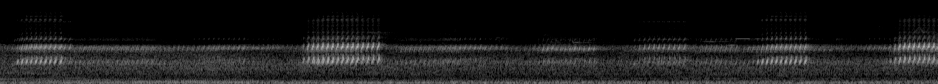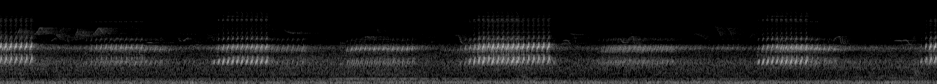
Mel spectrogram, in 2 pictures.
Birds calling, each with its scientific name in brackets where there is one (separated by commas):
Common Yellowthroat (Geothlypis trichas), Wood Thrush (Hylocichla mustelina), Gray Catbird (Dumetella carolinensis)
